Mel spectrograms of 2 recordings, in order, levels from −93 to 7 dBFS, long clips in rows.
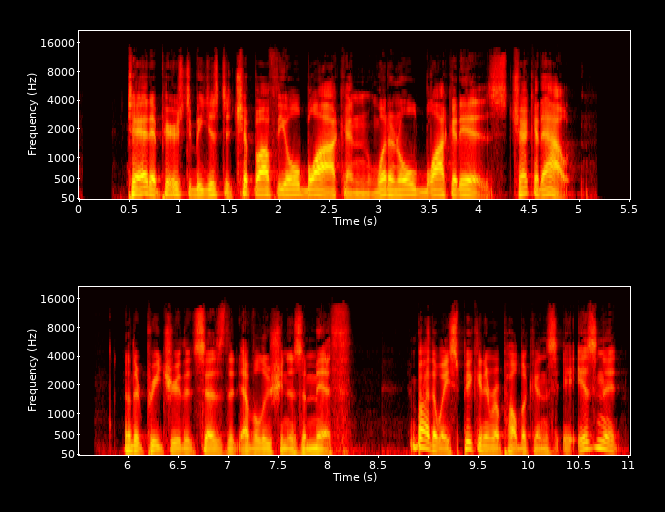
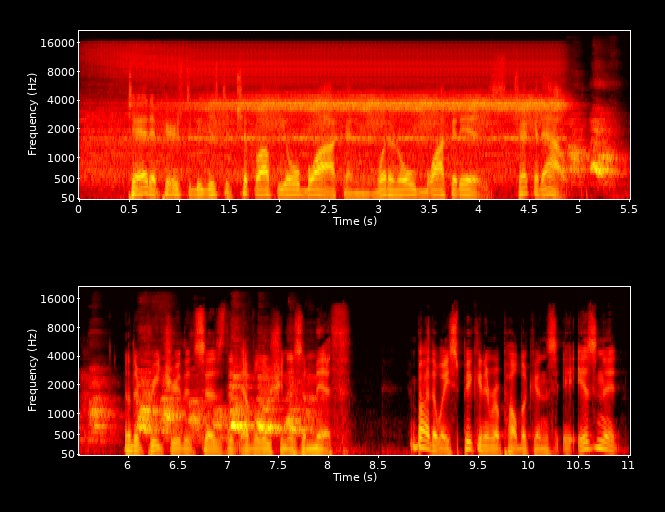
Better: first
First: none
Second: animal sounds; very loud; until 7.5 s; 1 dB above the speech

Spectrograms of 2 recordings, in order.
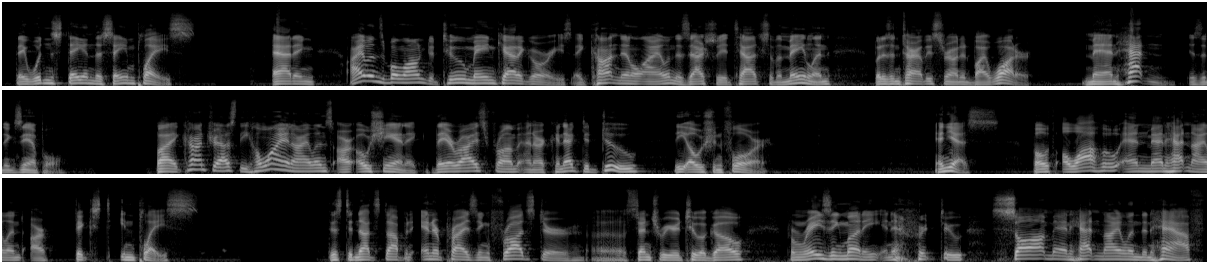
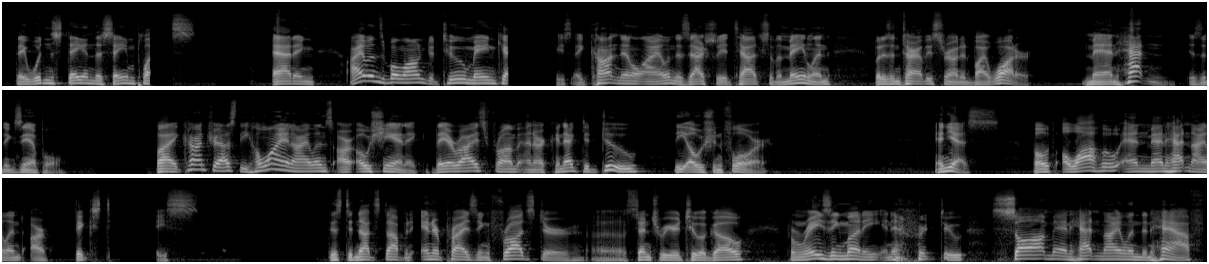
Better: first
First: none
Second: audio cutting out; at 1.5 s, at 5 s and at 25 s

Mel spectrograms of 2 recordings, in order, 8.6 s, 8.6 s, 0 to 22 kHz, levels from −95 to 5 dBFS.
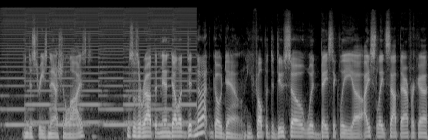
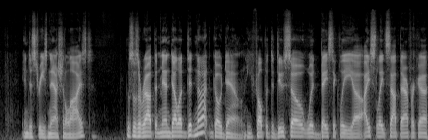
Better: second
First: siren; noticeable; until 4 s; peak 7 dB below the speech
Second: none

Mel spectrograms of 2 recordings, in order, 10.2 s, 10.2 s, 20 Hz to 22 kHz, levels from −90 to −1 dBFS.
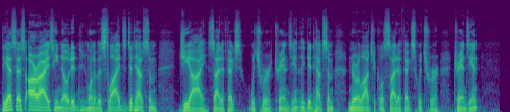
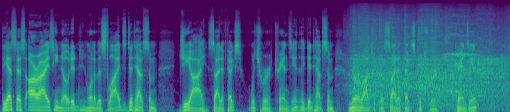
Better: first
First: none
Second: crowd noise; loud; from 7 s on; 3 dB below the speech

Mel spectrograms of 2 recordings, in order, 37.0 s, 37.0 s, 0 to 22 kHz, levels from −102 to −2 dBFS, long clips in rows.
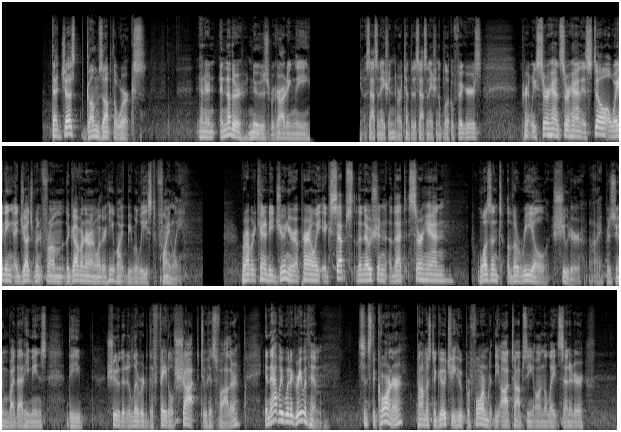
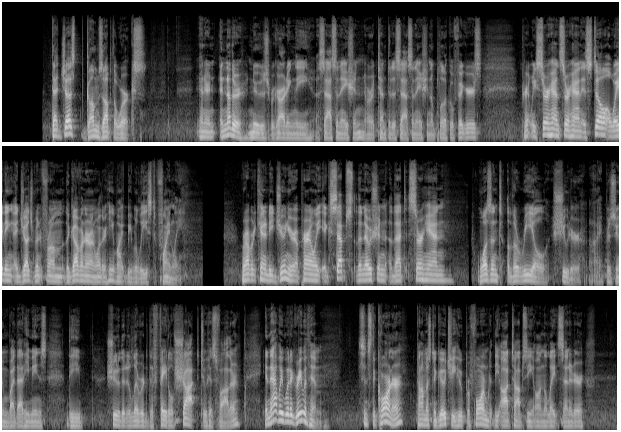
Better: second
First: audio freezing; at 6 s for 1 s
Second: none

